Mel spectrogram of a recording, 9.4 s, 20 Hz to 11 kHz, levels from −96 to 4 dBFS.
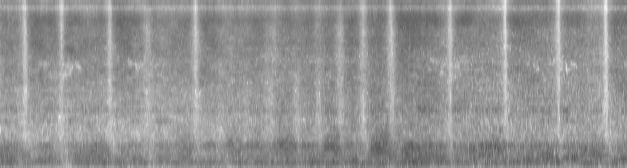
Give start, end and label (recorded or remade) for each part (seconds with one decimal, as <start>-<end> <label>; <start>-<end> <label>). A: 0.0-7.0 remade; 7.0-9.4 recorded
